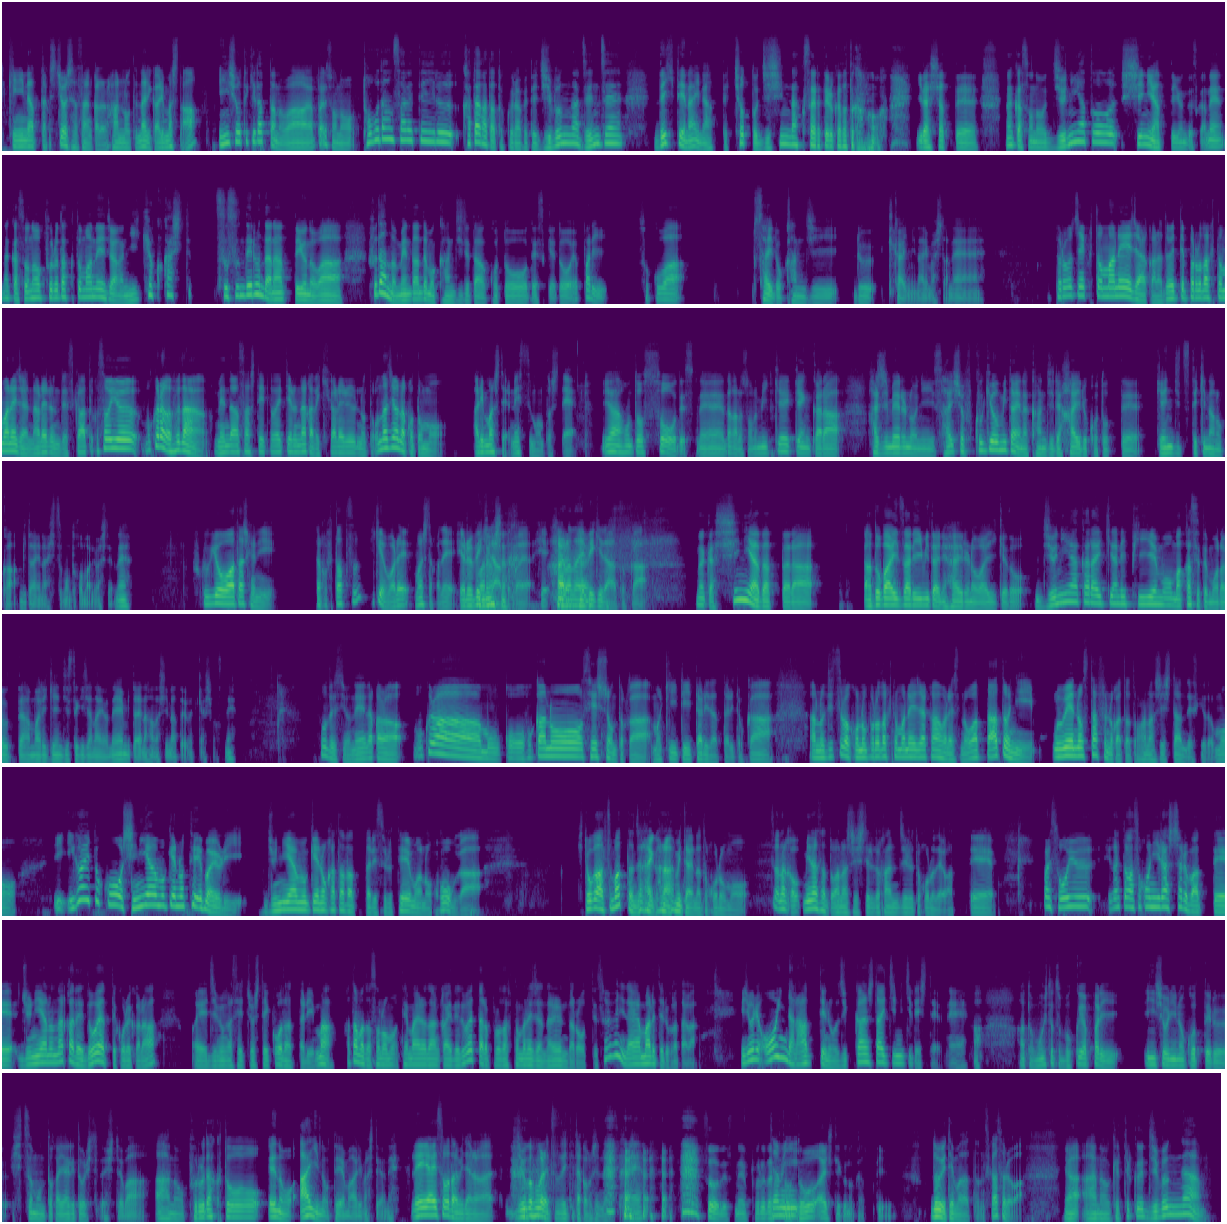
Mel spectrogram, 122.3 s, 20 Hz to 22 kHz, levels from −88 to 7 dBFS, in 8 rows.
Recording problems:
muffled; slightly; fading above 2.5 kHz

